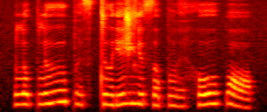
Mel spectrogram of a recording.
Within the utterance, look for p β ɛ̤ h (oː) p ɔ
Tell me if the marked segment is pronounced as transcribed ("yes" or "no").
yes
